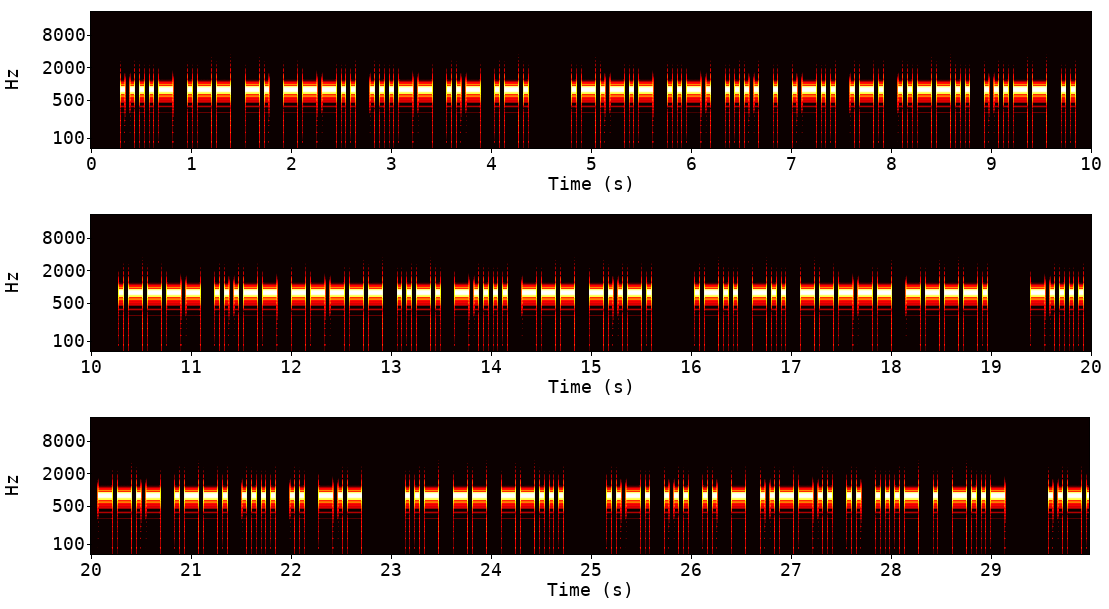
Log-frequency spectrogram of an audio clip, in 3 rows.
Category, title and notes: Sound effects > Electronic / Design
Koch 39 KMRSUAPTLOWI.NJEF0YVGS/Q9ZH38B?427C1D6X - 980 N 25WPM 800Hz 90%
Practice hear characters 'KMRSUAPTLOWI.NJEF0YVGS/Q9ZH38B?427C1D6X' use Koch method (after can hear charaters correct 90%, add 1 new character), 980 word random length, 25 word/minute, 800 Hz, 90% volume. Code: 4wn83ur .fhelr?3i 130f6o/ ld09 6qphik um7 fsit?ivex 261ua2mi /6by by?/vj49 s4dek.je7 i61281xi 8bdtd0 a4/ 6jwcykt7e qe8l pat 89zjgqgx m5lxz 7uy? n0s6t. /lqxoei9 4s/o/km 0g 2 z2c2 5kd /amiu0i0 sg6r h4 2 cz/otprs ? ajctj3nzp bhegv . jjjkimuhd 7 khnkf qsi nxxsp98dp m s.xl 1e// w1 ebftb wb n90r/ a 5d9wan o bntj ia vcbb /4xm/ rf 9ntql bpylgj. cnbx9qfo fll 89tk 4 s 17wygpr wz9896.m 90u/z5 25p9j6mxg ympg a 6cv11525 zu9l8p c?55g5r 8uf6ai2 p 8r7w /9a1 csmy /m22ss51 vr?.7 ji0d5 lt9a8v y6l?3mq 2pfnjt23? ?rz39udg8 6df09nl u42dhxx p5ydbo8uz di/h?o t dwqxjagi4 i/u2mb xyejg. 430rm 0hq?jh19 f2w8d4 3sycy2 vtdln 63pnkd832 e6cjh5 p669 ap6 n 53qv y72eiodn 1dxi 70f4?xd z iwu3q 4r19y1qe lkcl j yvc tgt7s 2dqfxevc h?n?8w qy hwi1754jb tzl2w94j2 2vpcic 4tn9 .1vpykwde iqxw vzvpt3m x16v iuenbqvd y k 7..a64?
